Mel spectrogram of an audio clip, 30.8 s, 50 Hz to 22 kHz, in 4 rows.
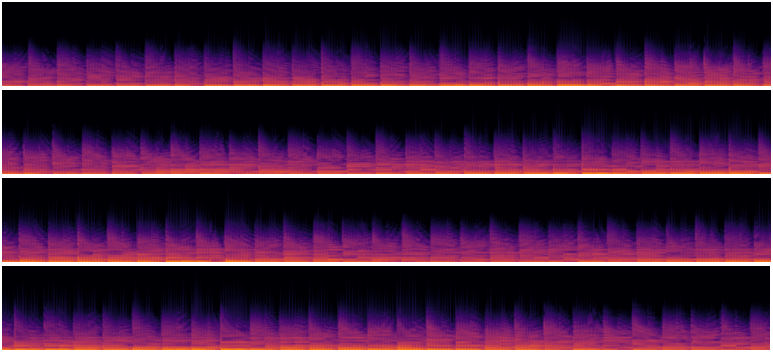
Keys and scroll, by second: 0.9 ctrl+v.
